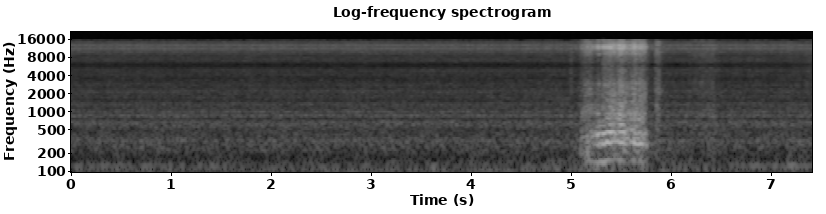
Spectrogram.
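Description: Steady low rumble of a car engine idling in traffic, heard from inside the car, with one loud, short pitched blast about five seconds in.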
